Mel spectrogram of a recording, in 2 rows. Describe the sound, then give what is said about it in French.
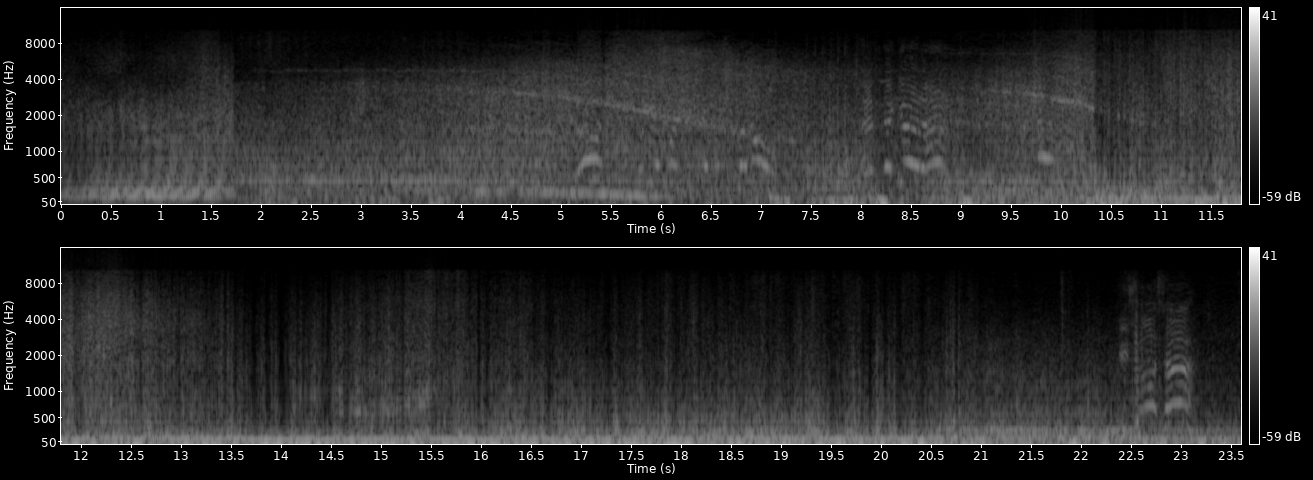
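Roaring jet aircraft sweep overhead with rising and falling whines as they drop napalm, then heavy explosions swell into a deep, sustained rumble, with bursts of gunfire and voices mixed into the loud din. “Les jets arrivent. Ils vont larguer d'ici 30 secondes.”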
